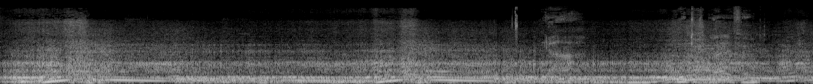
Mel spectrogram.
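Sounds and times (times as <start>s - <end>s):
BMW V12 engine revving: 0.0s - 8.1s.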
